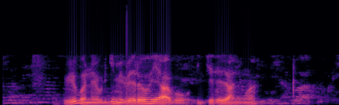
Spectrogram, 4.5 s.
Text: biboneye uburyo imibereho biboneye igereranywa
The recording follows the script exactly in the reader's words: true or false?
false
